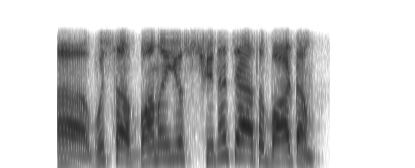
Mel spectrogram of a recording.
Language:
Kashmiri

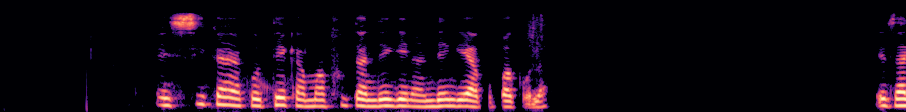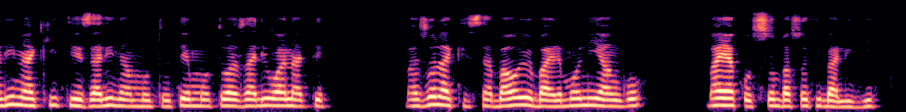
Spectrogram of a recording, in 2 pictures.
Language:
Lingala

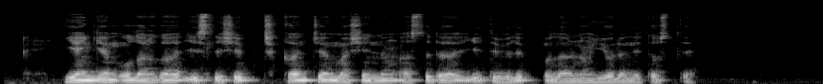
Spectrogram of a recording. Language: Uyghur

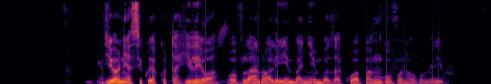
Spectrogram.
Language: Swahili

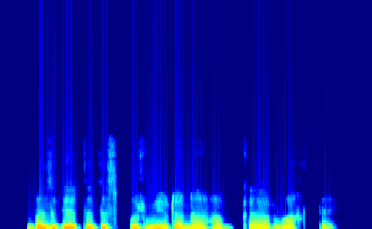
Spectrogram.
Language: Pashto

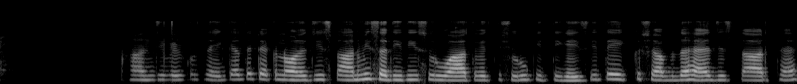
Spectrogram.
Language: Punjabi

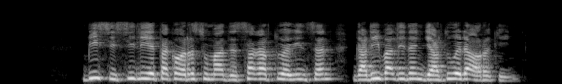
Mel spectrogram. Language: Basque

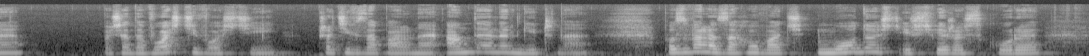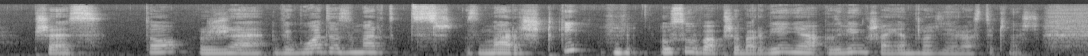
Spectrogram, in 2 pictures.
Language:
Polish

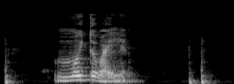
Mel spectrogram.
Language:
Galician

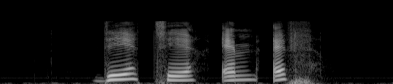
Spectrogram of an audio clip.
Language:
Norwegian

